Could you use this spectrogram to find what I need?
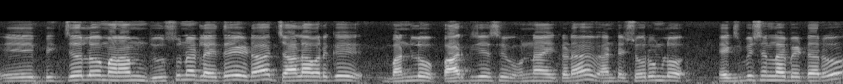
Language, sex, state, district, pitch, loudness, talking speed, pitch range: Telugu, male, Andhra Pradesh, Guntur, 175 Hz, -16 LUFS, 135 wpm, 160-195 Hz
